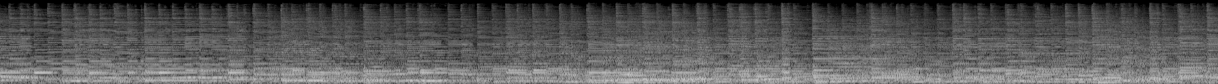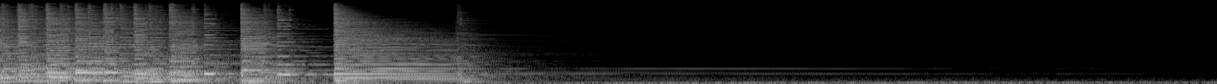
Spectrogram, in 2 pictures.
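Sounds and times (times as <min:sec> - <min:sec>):
keyboard fugue: 0:00.0 - 0:17.8.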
